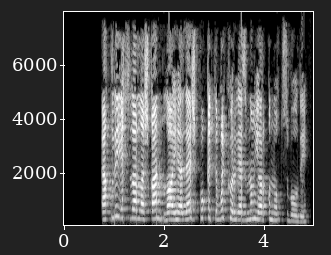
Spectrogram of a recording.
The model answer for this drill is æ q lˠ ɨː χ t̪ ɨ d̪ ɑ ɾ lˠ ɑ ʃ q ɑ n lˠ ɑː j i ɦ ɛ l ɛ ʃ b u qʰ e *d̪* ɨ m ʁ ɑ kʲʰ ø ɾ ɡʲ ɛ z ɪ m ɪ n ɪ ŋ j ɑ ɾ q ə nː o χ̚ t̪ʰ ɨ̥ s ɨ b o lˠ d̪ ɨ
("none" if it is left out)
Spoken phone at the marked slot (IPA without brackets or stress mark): t̪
